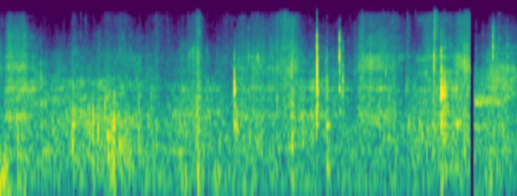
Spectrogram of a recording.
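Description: Someone walking through forest undergrowth: a low rustle of ferns and leaves, broken by a few short sharp snaps or clicks.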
